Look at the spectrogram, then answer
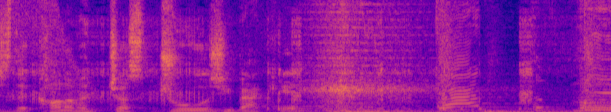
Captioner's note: television static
